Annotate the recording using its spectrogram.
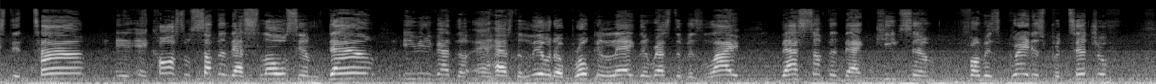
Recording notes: In the car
